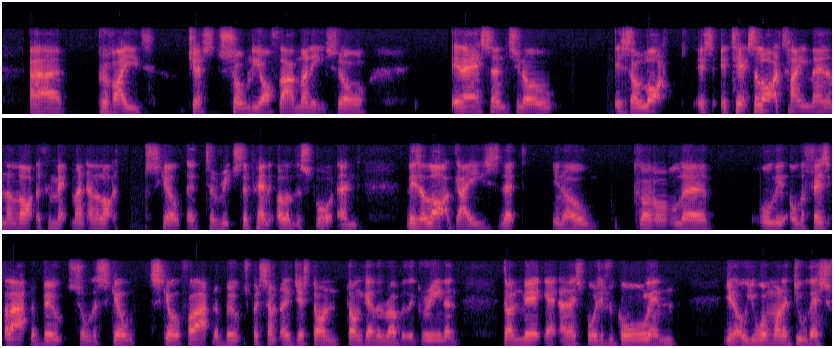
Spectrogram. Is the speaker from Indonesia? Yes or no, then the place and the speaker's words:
no; Wales, United Kingdom; I'm Welsh and that we get behind my own.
